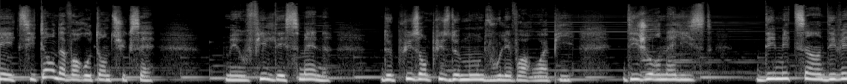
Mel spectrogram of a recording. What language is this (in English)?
French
